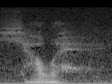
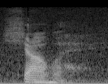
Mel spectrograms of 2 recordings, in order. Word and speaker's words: Yahweh: And even if they were to pronounce it, the word Yahweh is a breath word. Say that word, Yahweh, Yahweh. You can't say that word and close your lips.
